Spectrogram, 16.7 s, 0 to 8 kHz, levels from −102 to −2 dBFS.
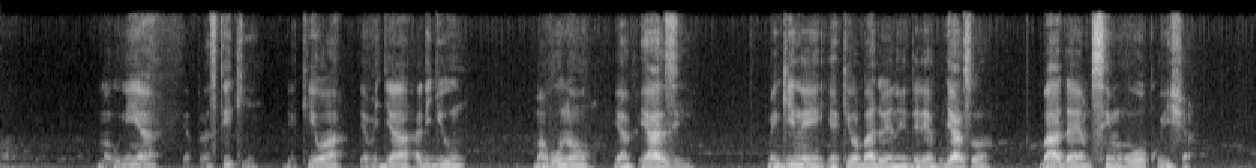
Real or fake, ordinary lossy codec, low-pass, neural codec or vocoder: real; MP3, 64 kbps; 7.2 kHz; none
